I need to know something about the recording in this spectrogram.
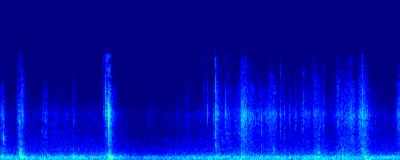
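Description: A small cardboard shipping box being cut open and unpacked by hand: scattered clicks, scrapes and rustles of tape, cardboard and packaging, with one sharper scrape about one and a half seconds in.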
